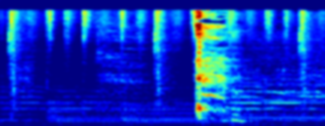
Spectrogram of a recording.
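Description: Background music with steady held notes; about a second in, a woman coughs once, loud and sudden, a sign of the rough breathing from her illness.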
